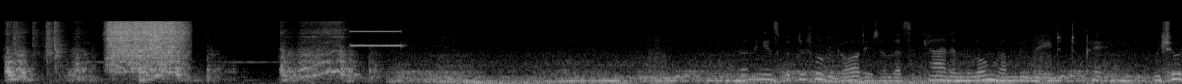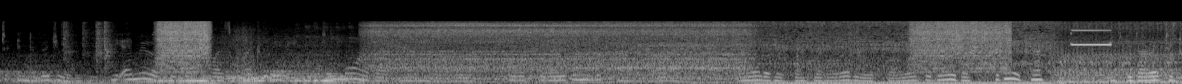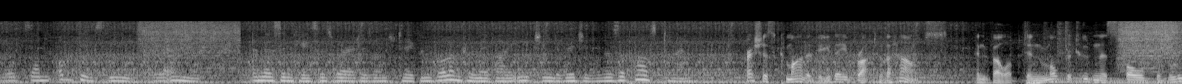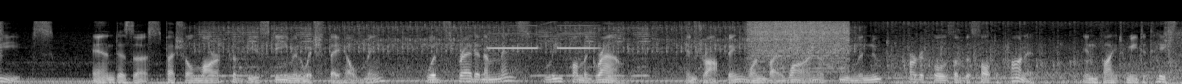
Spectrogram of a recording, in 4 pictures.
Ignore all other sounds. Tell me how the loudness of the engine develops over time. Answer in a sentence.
The volume of the engine goes up.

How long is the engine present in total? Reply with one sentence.
You can hear the engine for 47 seconds altogether.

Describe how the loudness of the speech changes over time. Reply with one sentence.
The volume of the speech goes up.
